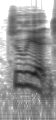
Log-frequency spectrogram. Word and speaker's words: Juliet: I'm on YouTube and Facebook under my own name, Juliet Jeske. Um, Juliet spelled like Romeo and one T, so it's just Julie with a T at the end.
